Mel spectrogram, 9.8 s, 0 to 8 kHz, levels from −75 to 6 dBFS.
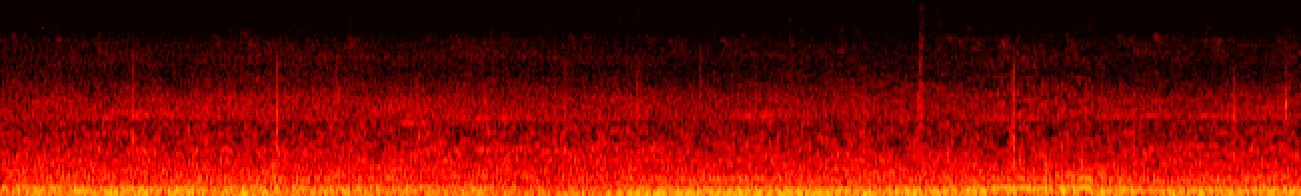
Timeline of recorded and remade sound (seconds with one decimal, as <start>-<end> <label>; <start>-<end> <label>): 0.0-7.4 recorded; 7.4-8.2 remade; 8.2-9.8 recorded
